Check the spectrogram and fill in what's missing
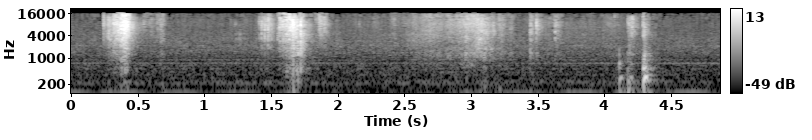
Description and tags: Small woman's wrist brace with (2) velcro latches, undone and removed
